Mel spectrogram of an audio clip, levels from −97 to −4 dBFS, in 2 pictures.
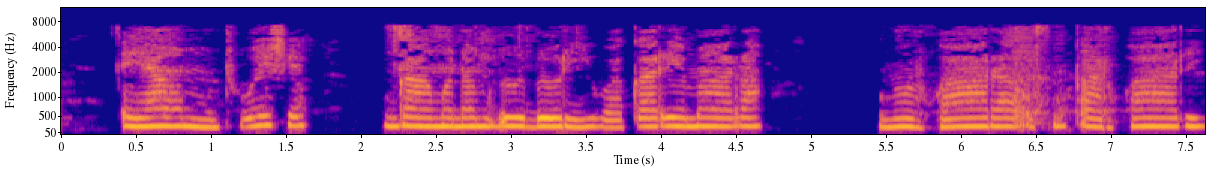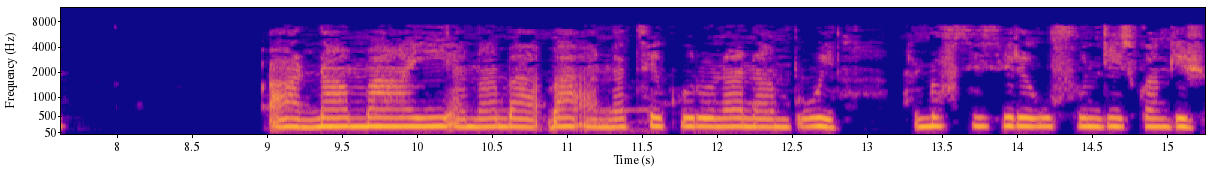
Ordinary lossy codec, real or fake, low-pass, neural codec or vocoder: MP3, 32 kbps; fake; 7.2 kHz; codec, 16 kHz, 16 kbps, FreqCodec, larger model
